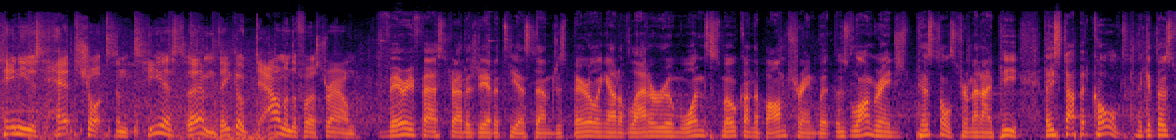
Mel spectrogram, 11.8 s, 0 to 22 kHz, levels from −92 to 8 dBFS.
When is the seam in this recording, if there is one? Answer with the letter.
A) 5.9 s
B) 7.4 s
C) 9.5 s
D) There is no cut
B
